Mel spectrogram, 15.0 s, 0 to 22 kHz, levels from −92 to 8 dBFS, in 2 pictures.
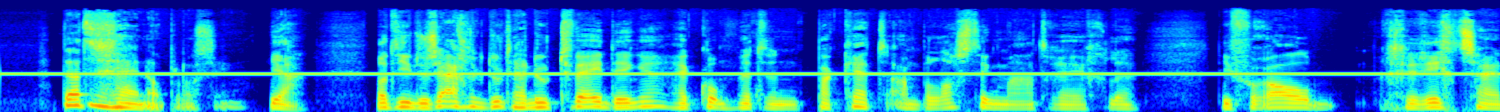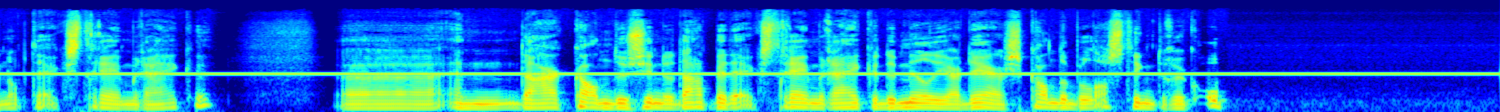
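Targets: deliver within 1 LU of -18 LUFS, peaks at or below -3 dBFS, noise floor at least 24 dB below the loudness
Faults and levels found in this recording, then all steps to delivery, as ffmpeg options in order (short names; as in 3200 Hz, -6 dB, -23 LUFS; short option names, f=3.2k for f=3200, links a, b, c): steady tone 1600 Hz; tone level -31 dBFS; loudness -25.0 LUFS; peak -5.0 dBFS; loudness target -18.0 LUFS
-> -af "bandreject=f=1.6k:w=30"
-af "volume=7dB,alimiter=limit=-3dB:level=0:latency=1"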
